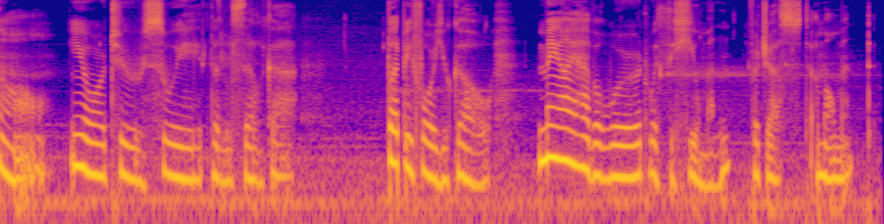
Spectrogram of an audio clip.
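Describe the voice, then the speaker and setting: A woman plays an imperious spider-woman of fantasy audio roleplay, very dark and velvety in tone. She speaks low and unhurried, with a husky breath, teasing as she gives commands. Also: full character voice. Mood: sultry, tender. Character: powerful, imperious, flirtatious female drider, half-spider monster. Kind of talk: ASMR fantasy roleplay acting.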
